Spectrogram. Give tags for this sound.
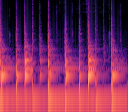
drum; loop; djembe

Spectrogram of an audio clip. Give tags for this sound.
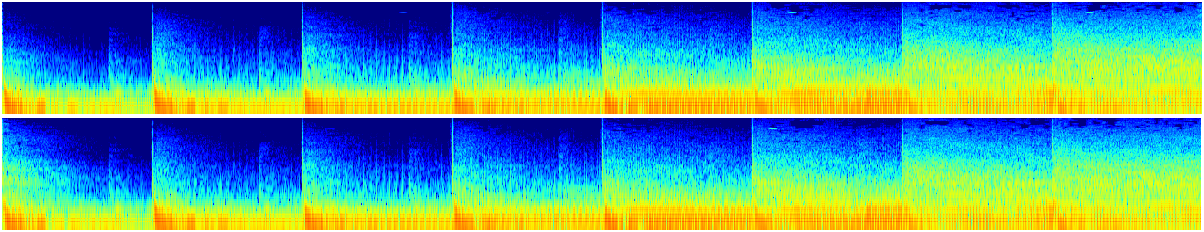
Loop; Drum; Movie; Cinematic; Drums; Sequence; Film; Pulse; Percussive; Percussion; Hollywood; FX

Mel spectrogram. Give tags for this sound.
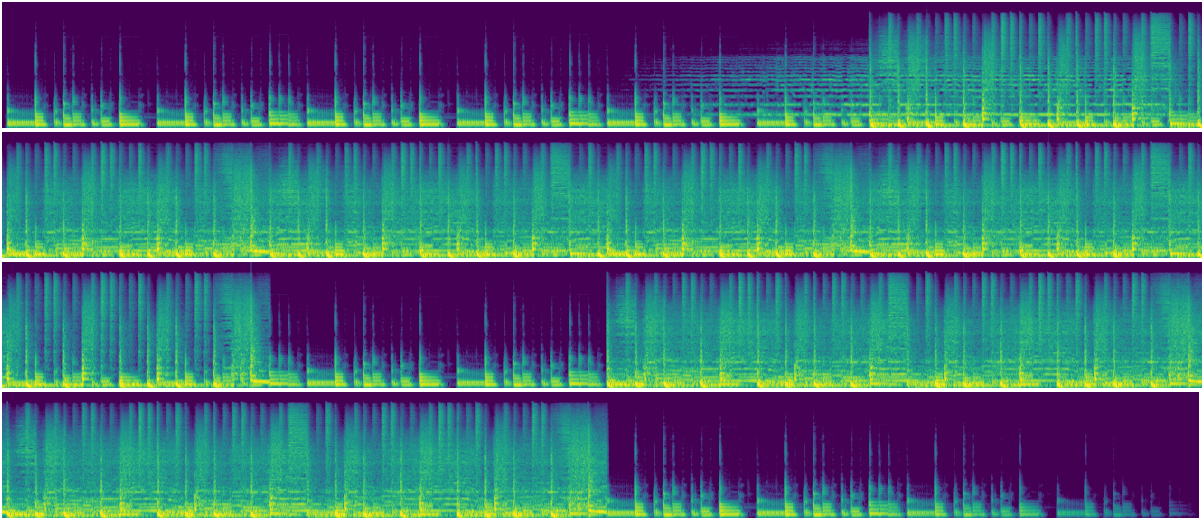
Beat; Music; Podcast

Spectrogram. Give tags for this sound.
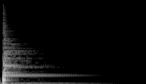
hit; lid; metal; thump

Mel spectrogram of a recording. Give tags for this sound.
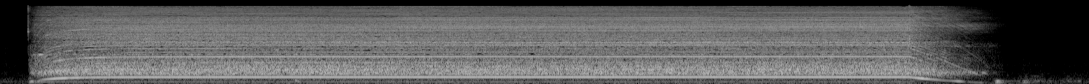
air; airbed; bed; inflate; nature; outdoors; pump; tent

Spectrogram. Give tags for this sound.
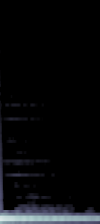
echo; click; bleep; sonar

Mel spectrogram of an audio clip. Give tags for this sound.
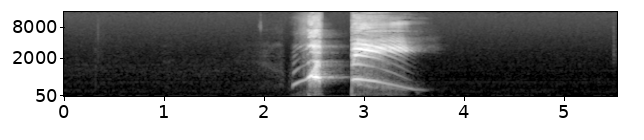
yippie; excited; woho

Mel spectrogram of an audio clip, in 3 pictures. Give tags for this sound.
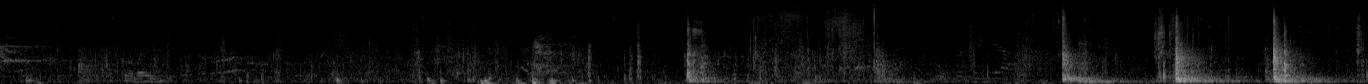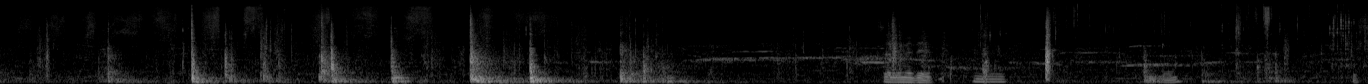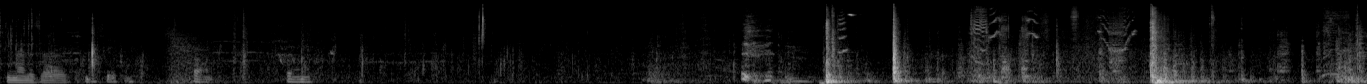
close; door; hollow; hose; metal; open; pump; thuds; truck; water; wrap

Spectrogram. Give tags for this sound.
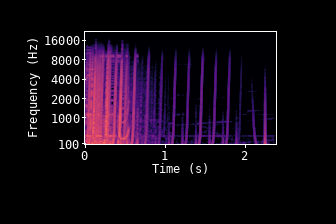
analog; glitch; laser; noise; sfx; synth

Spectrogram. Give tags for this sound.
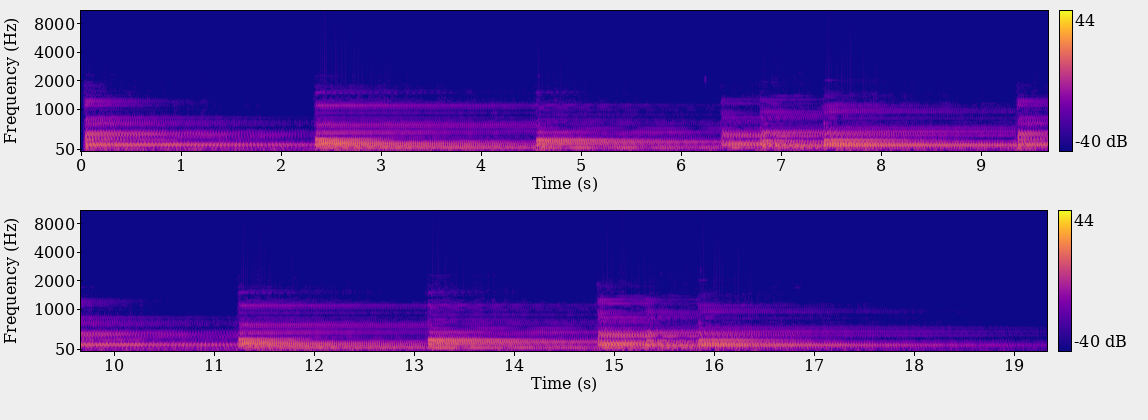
bells; horror; jingle; music; piano; tune

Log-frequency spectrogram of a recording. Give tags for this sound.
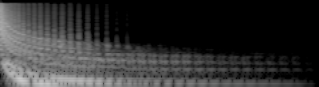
Failure; Freq-sweep

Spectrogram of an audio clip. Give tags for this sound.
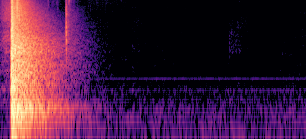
box; cardboard; crash; foley; soundeffect; thud

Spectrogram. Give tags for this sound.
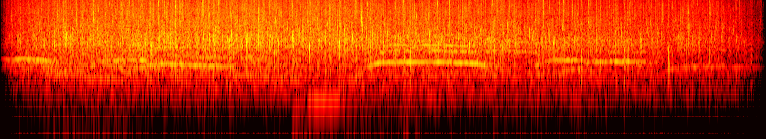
group; applauding; applaud; theatre; auditorium; Holophone; applause; hand-clapping; audience

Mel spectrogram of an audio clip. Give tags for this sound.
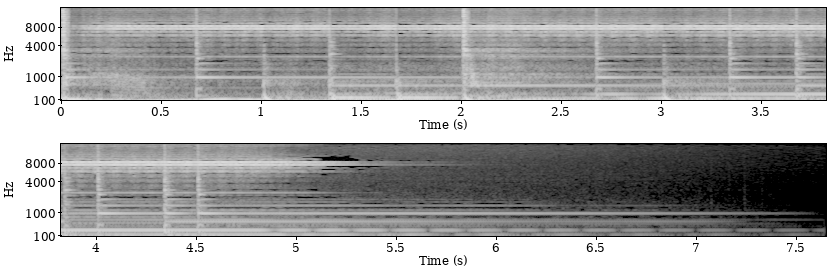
ambient; glitch; idm; irene; irried; jeffrey; spaces

